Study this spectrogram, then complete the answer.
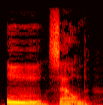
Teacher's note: you don't pronounce the final s, you get the on sound. Okay? Nasal in your nose, on.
